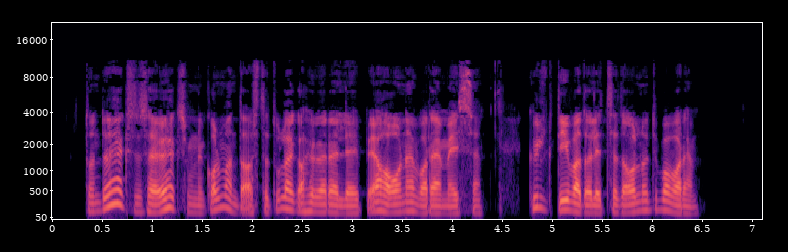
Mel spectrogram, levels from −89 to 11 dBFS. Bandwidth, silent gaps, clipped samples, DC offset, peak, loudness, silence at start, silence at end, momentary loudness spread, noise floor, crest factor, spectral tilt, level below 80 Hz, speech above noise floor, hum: 11.5 kHz; none; under 0.1%; under 0.1%; -2 dBFS; -23 LUFS; 0.35 s; 0.65 s; 11 LU; -85 dBFS; 20 dB; -4.5 dB/octave; -72 dBFS; 62 dB; none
